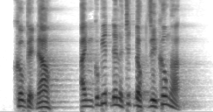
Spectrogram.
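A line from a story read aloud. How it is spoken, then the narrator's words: Angry. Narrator (Vietnamese): Vương Đức Hữu giận dữ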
